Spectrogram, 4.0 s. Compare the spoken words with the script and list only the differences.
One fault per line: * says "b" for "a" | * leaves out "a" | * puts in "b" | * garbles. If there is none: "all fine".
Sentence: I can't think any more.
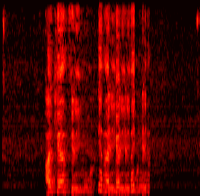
* leaves out "think"
* garbles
